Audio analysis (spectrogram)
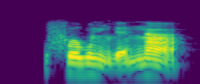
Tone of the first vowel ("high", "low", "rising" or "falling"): high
